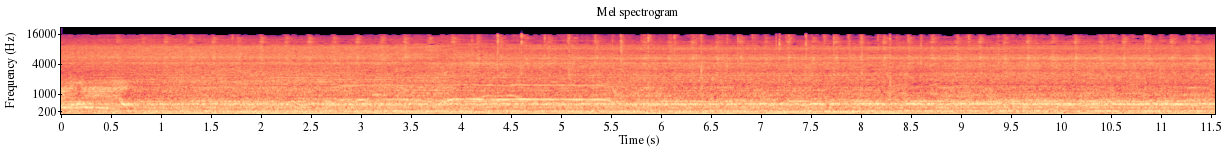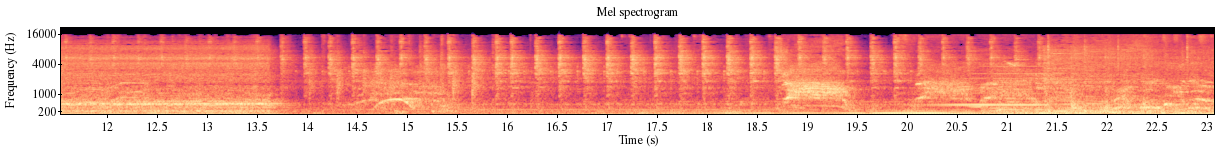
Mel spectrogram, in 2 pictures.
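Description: Heavy rock band playing live and loud, with violin, keyboards, guitar and drums in the mix. About 14 s in the full band drops out to a quieter passage with an even ticking pulse, and the band crashes back in about 20 s in.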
